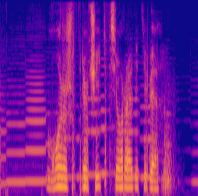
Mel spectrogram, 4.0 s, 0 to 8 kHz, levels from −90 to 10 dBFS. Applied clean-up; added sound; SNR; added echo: neural mask model RNNoise.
